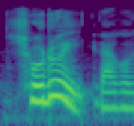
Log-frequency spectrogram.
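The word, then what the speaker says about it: 書類: 자 쇼이 서류라는 표현 발음 조심하셔야 돼요 쇼루이라고 읽는다는 거 노쇼 그 서류 고에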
